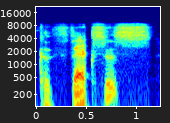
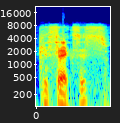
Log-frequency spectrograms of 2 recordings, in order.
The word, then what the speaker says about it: Cathexis: the Voyager episode, and I believe it's pronounced Cathexis. Oh, I I have, like the way I said it. I was proud of myself just now. I was like, well, Cathesis, sorry to burst your bubble.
